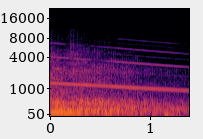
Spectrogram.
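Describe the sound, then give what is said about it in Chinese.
The siren of a red water-tanker fire engine driving at full speed wails steadily as cars on the road move aside, its tone sliding slowly downward over a low rumbling engine, loud throughout with no voices. “在消防车的警笛中，路上的汽车纷纷朝马路两边散开。”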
